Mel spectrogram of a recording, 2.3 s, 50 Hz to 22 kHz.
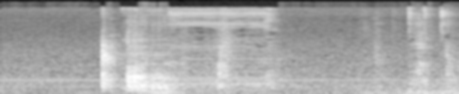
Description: Testing Nema 17 motors, checking the wiring, setting the voltages, crimping DuPont plugs and dry run with the Ramps 1.4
